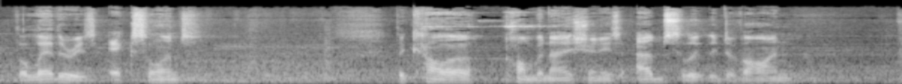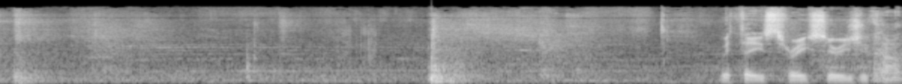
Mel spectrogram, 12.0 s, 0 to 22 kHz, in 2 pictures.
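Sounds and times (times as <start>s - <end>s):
car door thud: 8.8s - 9.2s.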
